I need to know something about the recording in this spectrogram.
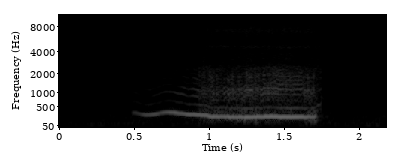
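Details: One long snore from Boabie, a sleeping house cat: a steady, slightly wavering hum with a faint raspy edge, starting a little higher and settling lower before stopping abruptly.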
